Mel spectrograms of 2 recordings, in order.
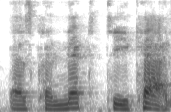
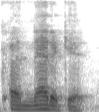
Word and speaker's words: Connecticut: But yeah, that C is silent, so it's just Connecticut.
